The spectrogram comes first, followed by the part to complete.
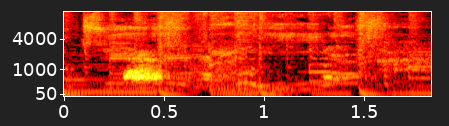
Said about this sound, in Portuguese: Nossa senhora, meus cachorros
